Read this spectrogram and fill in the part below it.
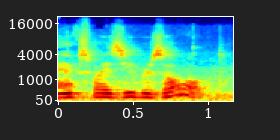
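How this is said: The phrase is said in a positive tone. The speaker calls it right. "X Y Z result sounds positive. See, I shifted my tone"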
